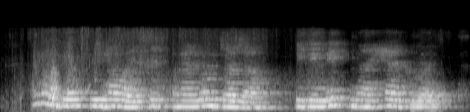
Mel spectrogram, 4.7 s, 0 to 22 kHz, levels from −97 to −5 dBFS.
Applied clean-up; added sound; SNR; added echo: neural separator model SepFormer DNS4.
